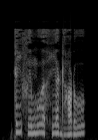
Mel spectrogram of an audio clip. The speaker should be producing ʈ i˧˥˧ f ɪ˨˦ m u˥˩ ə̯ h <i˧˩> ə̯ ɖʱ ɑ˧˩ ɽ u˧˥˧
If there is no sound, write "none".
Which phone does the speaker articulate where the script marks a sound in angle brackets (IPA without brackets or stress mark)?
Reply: i˥˩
